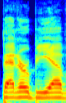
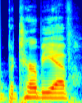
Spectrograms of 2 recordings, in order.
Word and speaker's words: Beterbiev: light heavyweight i think better biev or beterbiev however you want to pronounce it that that's that's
